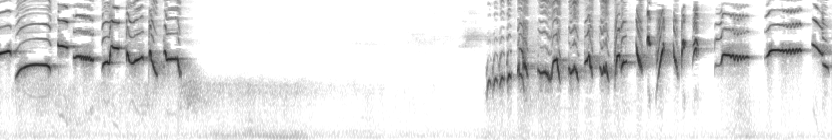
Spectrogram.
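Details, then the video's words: Oriental magpie-robin, called kacer, singing ngeplong to set other kacer singing: a two-second whistled phrase, a three-second pause, then a longer, rapid, varied sequence of chirps, trills and level whistles. "MASTER DASAR KACER NGEPLONG MEMANCING KACER AGAR CEPAT BUNYI GACOR Birds Song Kacer"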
